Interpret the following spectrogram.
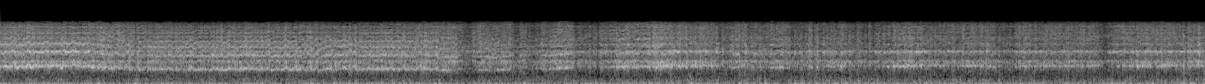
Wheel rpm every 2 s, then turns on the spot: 180, 160, 200, 220, 230, 230.
none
